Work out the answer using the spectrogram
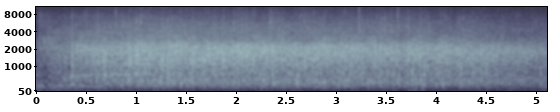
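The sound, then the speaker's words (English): Audience applause for a student pipe organist at an academic celebration. The clapping is steady and full for about five seconds and tapers slightly at the end. “and so let's give him a hand.”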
